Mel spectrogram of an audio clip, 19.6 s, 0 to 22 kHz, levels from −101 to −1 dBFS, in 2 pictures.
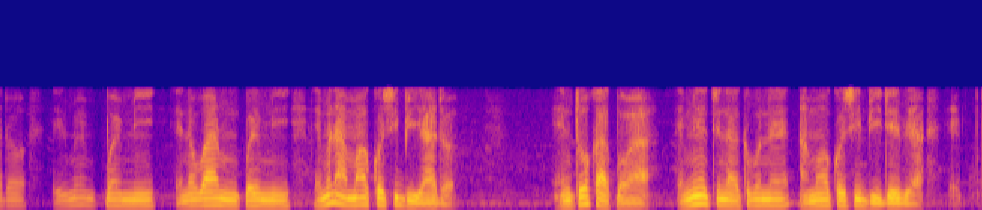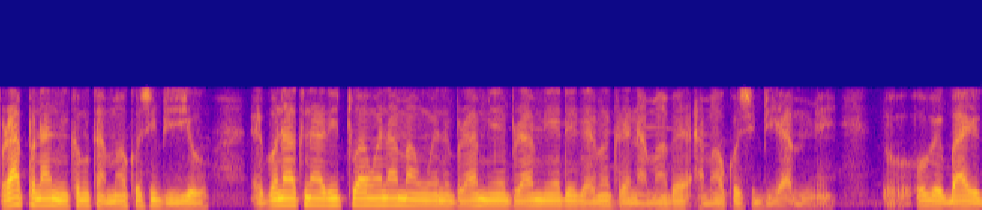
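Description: At 1.02 s the speech and the background noise behind it jump up together by about 8 dB, a single abrupt step rather than a fade. That is the microphone volume stepped up: the call software judged the input too quiet and raised the device's gain at once. The call path's band limit is audible throughout, with nothing above 4 kHz, which fits a G.711 A-law connection.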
